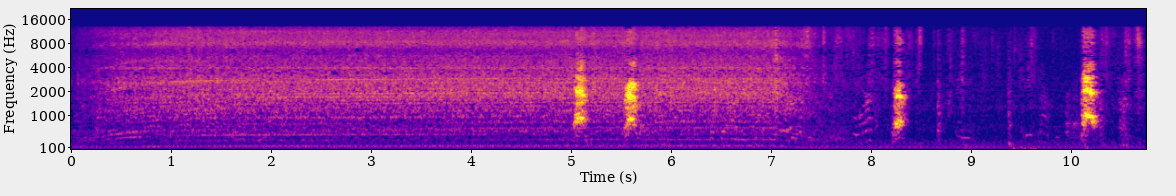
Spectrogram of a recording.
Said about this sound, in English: I shall blend that and see what it looks like.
